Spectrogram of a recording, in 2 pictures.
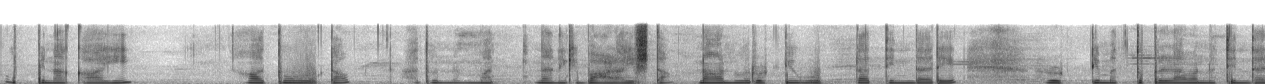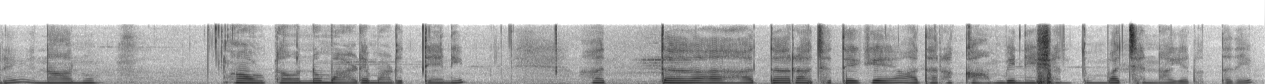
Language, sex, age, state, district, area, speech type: Kannada, female, 18-30, Karnataka, Davanagere, rural, spontaneous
